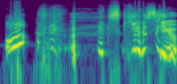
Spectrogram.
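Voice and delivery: high, loud, drawn-out mock outrage; mocking imitation. Student imitating the host across the gym, mocking. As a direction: exaggerate the teaser's call across the gym. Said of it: "He's like".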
